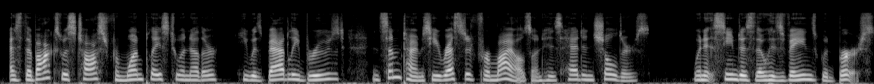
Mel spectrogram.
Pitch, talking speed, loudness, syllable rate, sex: 210 Hz, 235 wpm, -18 LUFS, 6.2 syllables/s, female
